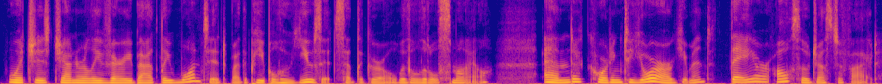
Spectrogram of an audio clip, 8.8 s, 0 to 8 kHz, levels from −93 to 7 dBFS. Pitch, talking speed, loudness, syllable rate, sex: 200 Hz, 190 wpm, -18 LUFS, 5.8 syllables/s, female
